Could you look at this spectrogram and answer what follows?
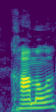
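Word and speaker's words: Kamala: We're all fortunate Camel Harris didn't win. Can you pronounce her name correctly? Camel Harris. Kamla, an unimpressive who slept with Willie Willie Brown.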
